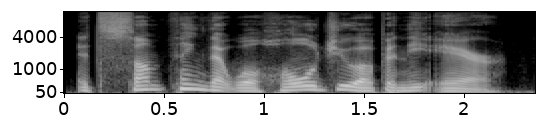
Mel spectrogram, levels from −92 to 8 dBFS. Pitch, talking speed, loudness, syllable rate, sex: 125 Hz, 255 wpm, -20 LUFS, 5.6 syllables/s, male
